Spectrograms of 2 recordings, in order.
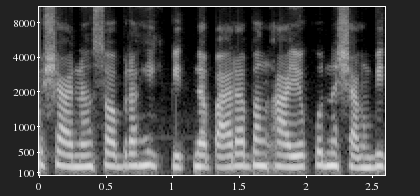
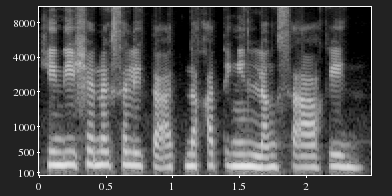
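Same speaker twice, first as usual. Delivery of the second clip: ordinary delivery, nothing marked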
